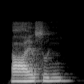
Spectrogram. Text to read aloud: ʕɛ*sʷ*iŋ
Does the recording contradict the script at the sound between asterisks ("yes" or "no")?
no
